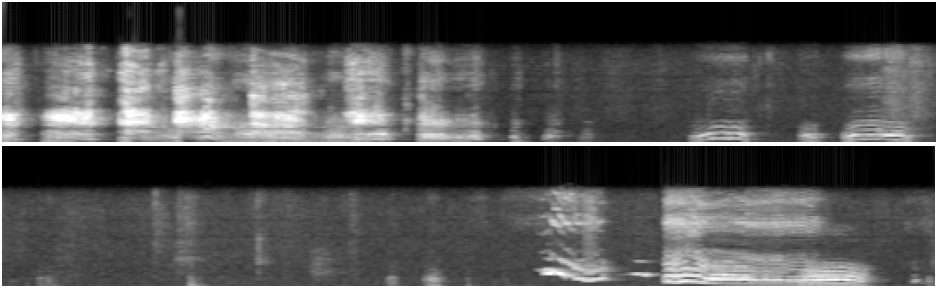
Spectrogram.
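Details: Three-week-old Rhodesian Ridgeback puppies at a kennel play-fight, growling roughly at each other with high whimpering yips in between.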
